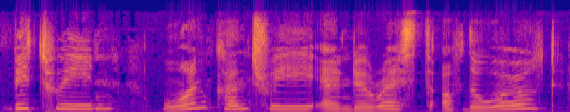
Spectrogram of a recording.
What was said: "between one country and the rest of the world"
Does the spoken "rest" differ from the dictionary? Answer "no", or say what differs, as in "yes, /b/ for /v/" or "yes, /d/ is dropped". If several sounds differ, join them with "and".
no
